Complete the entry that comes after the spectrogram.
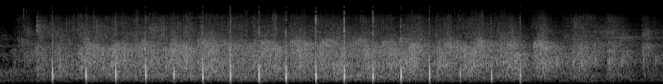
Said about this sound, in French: Ces, ces personnes bénévoles, j'aimerais qu'on puisse, en votre nom, les féliciter, mais surtout les applaudir parce qu'elles font un grand travail.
